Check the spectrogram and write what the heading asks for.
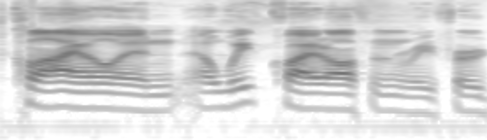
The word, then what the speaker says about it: Clio: often the people would say oh you're from cland and I says no we're from clo they would apologize for pronouncing it incorrectly but uhu uh I come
